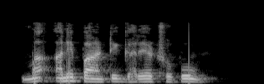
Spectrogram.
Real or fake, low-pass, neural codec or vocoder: real; 7.2 kHz; none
